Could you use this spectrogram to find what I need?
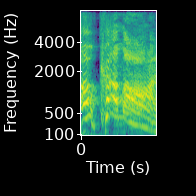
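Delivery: put-on toddler voice, very high, very loud, furious outburst. Father recalling his three-year-old daughter in the car, imitating Mila's mock road rage. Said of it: "My wife has road rage, and Mila mimics her".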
